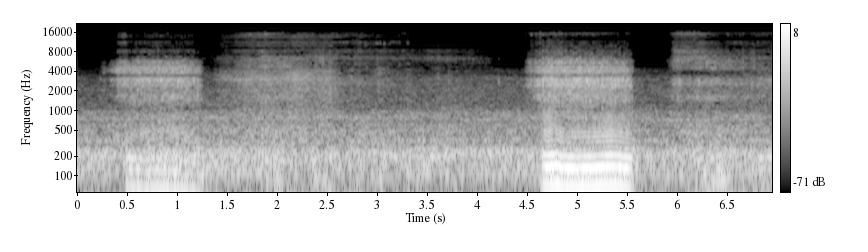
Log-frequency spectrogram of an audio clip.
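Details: Sleeping dog snoring: two loud, rumbling snores with a quieter breath between them; snoring.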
